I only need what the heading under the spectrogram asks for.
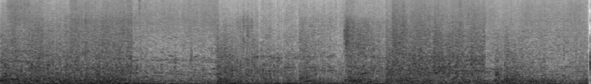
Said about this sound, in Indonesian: Mahendra bahkan sempat nekat menggunakan beberapa bom rakitan untuk memusnahkan mereka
